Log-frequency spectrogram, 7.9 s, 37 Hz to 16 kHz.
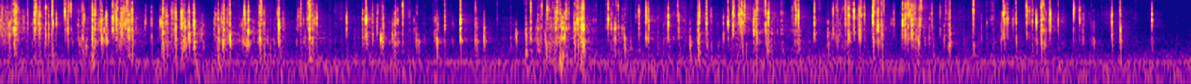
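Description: A small black metallized plastic foil blind bag holding a Frozen 2 pin is held in both hands while the fingertips crinkle and crush the foil. The result is a dense, bright run of sharp crackles and crunches with almost no low end, each snap dying away instantly.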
